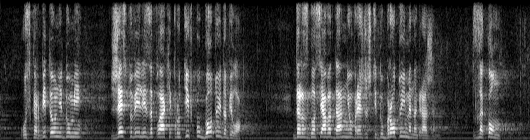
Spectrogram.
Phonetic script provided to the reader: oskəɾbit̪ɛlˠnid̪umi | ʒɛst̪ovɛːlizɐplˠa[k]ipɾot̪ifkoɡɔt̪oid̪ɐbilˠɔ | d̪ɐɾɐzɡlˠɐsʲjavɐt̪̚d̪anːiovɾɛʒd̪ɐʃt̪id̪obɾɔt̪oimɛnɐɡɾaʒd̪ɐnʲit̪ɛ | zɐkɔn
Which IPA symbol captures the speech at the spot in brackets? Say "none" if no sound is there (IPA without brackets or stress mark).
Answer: x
